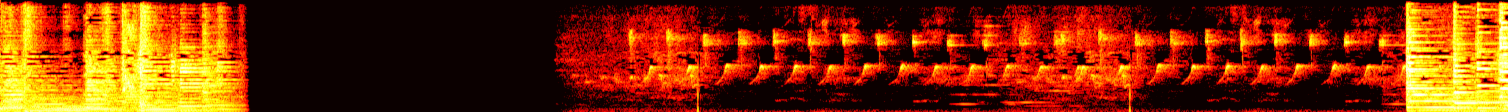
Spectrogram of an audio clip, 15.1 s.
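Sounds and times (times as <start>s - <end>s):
bird chirping: 5.6s - 14.2s.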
